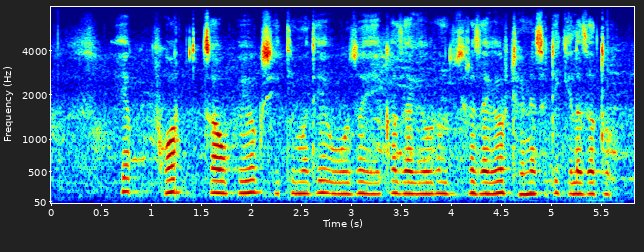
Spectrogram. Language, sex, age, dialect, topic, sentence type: Marathi, male, 25-30, Northern Konkan, agriculture, statement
